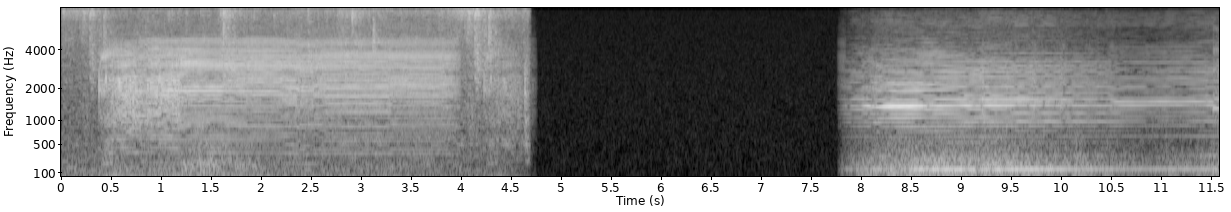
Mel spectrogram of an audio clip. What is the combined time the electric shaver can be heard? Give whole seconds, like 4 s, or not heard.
8 s.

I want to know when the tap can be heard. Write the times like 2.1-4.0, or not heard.
0.0-4.7.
